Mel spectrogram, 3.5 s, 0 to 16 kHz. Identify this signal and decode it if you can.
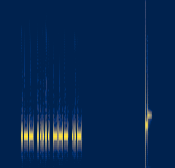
Morse code, heard as a keyed tone, about 43 wpm, 700 Hz. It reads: W5OU
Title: USA Call Signs - 4 Characters - 6x Character Spacing - 45wpm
